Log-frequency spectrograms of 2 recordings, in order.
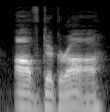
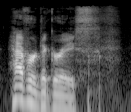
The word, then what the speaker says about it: Havre de Grace: For instance, there's a town in Maryland which has a French name, which pronounced in the correct French, I believe, would be Havre de Grace, but in Maryland we called it Havre de Grace.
